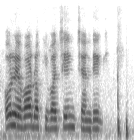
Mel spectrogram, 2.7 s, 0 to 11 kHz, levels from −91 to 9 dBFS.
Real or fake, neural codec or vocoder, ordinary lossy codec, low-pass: real; none; Opus, 16 kbps; 9.9 kHz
